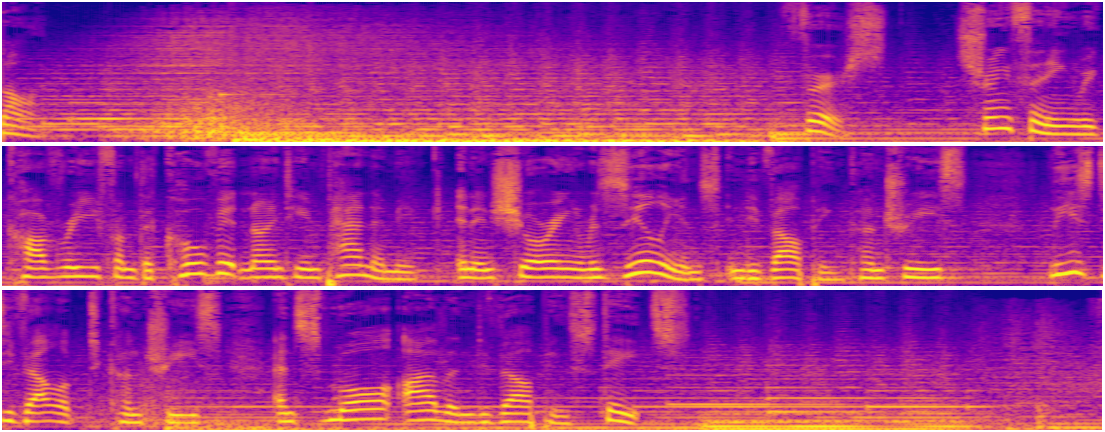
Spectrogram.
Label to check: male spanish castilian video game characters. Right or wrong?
Wrong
